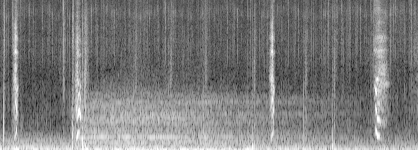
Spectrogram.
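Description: Hands grab and scrape on a stone ledge.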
